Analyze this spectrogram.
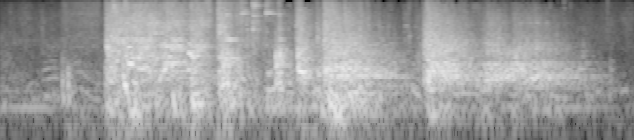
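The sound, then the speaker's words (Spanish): Objects swept by hand off a clinic's front reception counter crash down: a loud clattering burst of bangs and thuds, then a second heavy crash about two seconds later, the noise gradually dying away. “Tras unos segundos, tira de un manotazo todo lo que hay encima.”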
